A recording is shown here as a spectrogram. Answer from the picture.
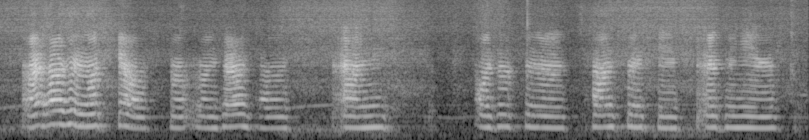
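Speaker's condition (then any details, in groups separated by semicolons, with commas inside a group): Facioscapulohumeral muscular dystrophy; tracheostomy, ventilator for breathing; tracheostomy in last couple years, on ventilator; needs tracheostomy and ventilator to breathe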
